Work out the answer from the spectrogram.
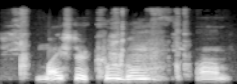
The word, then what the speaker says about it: Meisterkugeln: Well, I didn't mention we're shooting RWS Meisterkugeln. I believe that's the correct way to pronounce it. My friend Brian says it's right.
